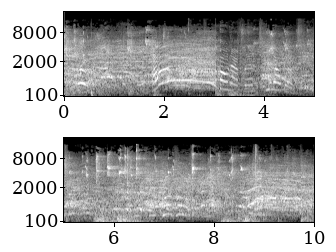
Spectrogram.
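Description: A basketball being dribbled on a hardwood court, its bounces knocking repeatedly, under the shouts and chatter of spectators and players.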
